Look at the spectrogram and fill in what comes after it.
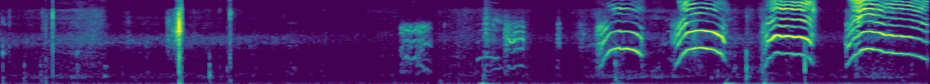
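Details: Mother cat moving her kittens, unwilling to let anyone clean their little house; scattered clicks and shuffling sounds, then four loud, drawn-out meows in quick succession.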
